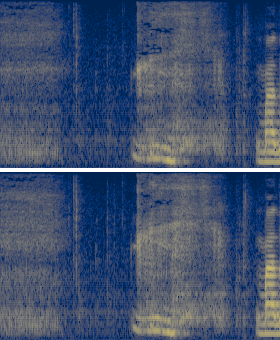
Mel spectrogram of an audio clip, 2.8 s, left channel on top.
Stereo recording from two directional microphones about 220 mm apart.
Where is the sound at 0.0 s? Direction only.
5° right (ahead or behind).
